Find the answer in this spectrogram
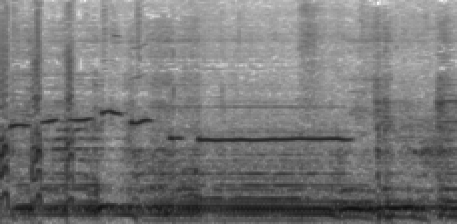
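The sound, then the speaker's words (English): A thin, high whistled melody moves through a few short notes, then holds one long steady pitch, layered over lower, fuller voiced tones that blend with it in harmony. “Look at you whistling the harmonies.”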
